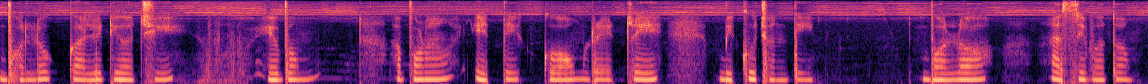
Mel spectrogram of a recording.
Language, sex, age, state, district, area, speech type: Odia, female, 18-30, Odisha, Koraput, urban, spontaneous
